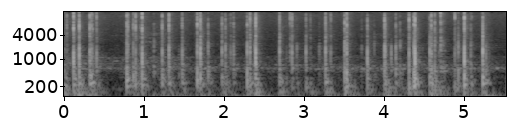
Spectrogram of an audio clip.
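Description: A small acrylic-painted stretched canvas on a hollow-backed wooden stretcher frame is held in both hands and tapped with fingernails on its surface and edges. A rapid, uneven run of dull, hollow thunks with a low boomy body and crisp, bright click tops, each dying away quickly.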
